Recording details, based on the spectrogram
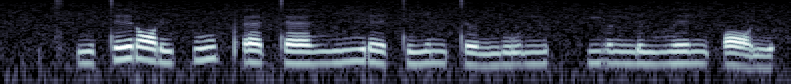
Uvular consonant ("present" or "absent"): absent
